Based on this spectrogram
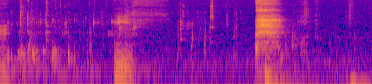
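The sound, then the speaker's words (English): Someone drinks water, with a couple of distinct wet gulps or swallows spaced about a second apart amid faint background noise. “Hey, hang on, I need some water for this one.”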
